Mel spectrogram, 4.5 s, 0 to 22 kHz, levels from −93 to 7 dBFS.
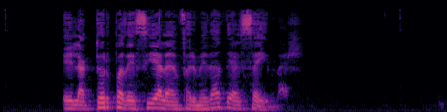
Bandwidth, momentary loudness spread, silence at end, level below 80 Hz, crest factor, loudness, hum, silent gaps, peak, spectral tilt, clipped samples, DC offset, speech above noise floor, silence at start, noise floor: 16 kHz; 10 LU; 1.5 s; -76 dBFS; 22 dB; -36 LUFS; 50 Hz at -75 dBFS; none; -18 dBFS; -4 dB/octave; under 0.1%; under 0.1%; 44 dB; 0.65 s; -81 dBFS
